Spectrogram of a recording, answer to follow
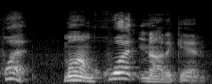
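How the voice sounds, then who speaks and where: A man's voice: on the high side, huge pitch swings, slow, slight background noise, voice pushed up, exaggerated voice. A man voicing an alarmed, questioning young girl while reading a picture book aloud.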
